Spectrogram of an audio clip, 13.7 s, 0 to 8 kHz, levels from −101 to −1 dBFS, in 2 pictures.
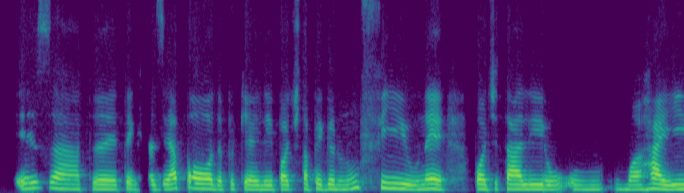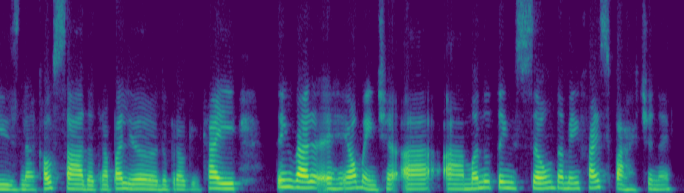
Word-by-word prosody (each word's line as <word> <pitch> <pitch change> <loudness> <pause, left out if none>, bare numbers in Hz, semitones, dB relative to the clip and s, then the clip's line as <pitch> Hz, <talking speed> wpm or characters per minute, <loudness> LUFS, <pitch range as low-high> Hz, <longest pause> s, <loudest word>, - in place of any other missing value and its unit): Exato, 215 - -3
é 185 -1 +1
tem 180 - -6
que 155 - -24
fazer 185 +1 -4
a 210 - +4
poda, 205 -4 +2
porque 175 +1 -7
ele 180 -1 -1
pode 180 0 -2
estar 195 +1 -3
pegando 190 -2 -3
num 210 +8 -4
fio, 220 -6 -2
né? 195 0 +2 0.3
Pode 190 -1 0
estar 190 -1 +1
ali 185 0 +1
o - - -1
um 180 0 -8
uma 180 0 -4
raiz 185 -2 +1
na 175 -1 -3
calçada 200 -2 +2
atrapalhando 185 -1 +1
pra 185 +1 -4
alguém 180 -1 -8
cair. 210 +1 +4 0.4
Tem 280 0 +2
vária 250 -2 +8
eh 215 - +3
realmente 210 -4 0 0.2
a 195 0 +1
a 195 -1 0
manutenção 235 +1 +1
também 225 -2 -1
faz 255 +2 0
parte, 170 -1 -3
né? 180 +1 -8
195 Hz, 170 wpm, -23 LUFS, 180-220 Hz, 0.4 s, vária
